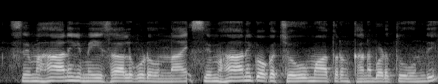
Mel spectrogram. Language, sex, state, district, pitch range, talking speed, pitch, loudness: Telugu, male, Telangana, Mahabubabad, 140-165 Hz, 135 wpm, 150 Hz, -15 LUFS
